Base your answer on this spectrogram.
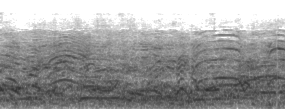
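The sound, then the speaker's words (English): A dense crowd of mostly Haitian migrants trying to rush an asylum office building in Mexico, many voices shouting and talking over one another, loud, a constant agitated hubbub with no single speaker standing out. “At an asylum office in Mexico, a crowd of mostly Haitian migrants trying to rush the building, some having waited weeks for an appointment.”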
